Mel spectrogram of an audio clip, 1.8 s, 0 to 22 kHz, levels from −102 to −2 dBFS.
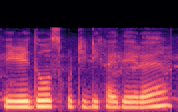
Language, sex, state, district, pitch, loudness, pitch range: Hindi, female, Arunachal Pradesh, Papum Pare, 200 Hz, -14 LUFS, 195-210 Hz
